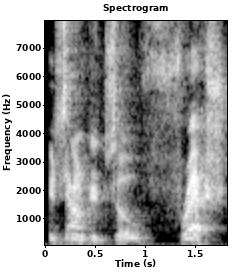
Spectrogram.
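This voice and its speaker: An actor playing a suave, pompous theatre critic in a radio play, articulate and slyly needling. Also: male voice, medium pitch, steady tone, very slow, fairly bright tone. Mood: grandiloquent. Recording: roomy, echoing sound.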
